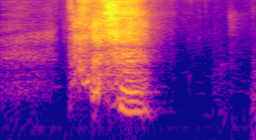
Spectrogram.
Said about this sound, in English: Everybody says I fucking blow my nose comical. Is that true? Here's how I blow my nose.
